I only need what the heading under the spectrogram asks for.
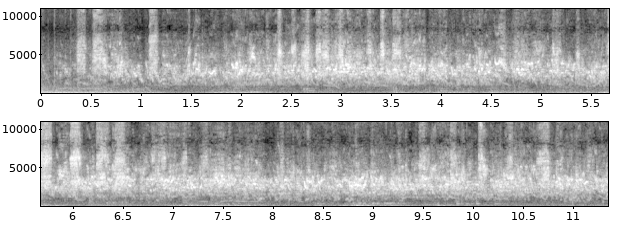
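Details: Budgerigars, a colony of many birds in an aviary, keep up a dense, unbroken chorus of high chirps, squeaky warbles and chattering notes, with scattered sharp clicks over a busy, steady wash of calls.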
